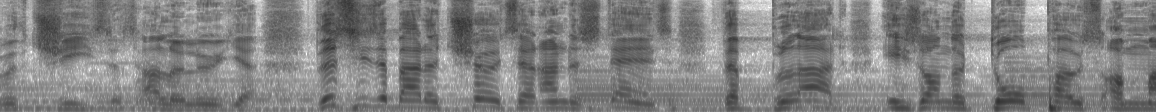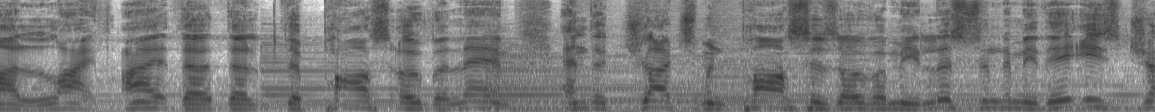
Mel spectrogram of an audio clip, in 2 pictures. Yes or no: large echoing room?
yes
